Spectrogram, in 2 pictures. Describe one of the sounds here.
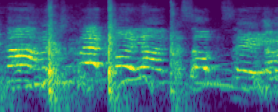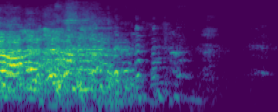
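A man shouts loudly and theatrically on a stage, his voice echoing.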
